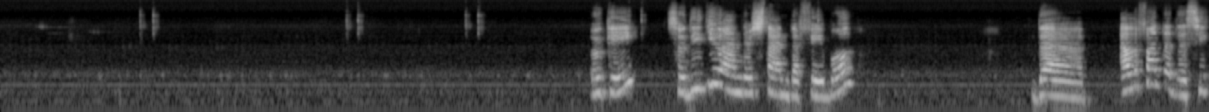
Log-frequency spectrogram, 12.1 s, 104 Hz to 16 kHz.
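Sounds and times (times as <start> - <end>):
room noise: 0.0 - 12.0
faint sharp clicks: 1.4 - 1.7, 3.4 - 3.7, 4.6 - 4.9
woman speaking: 5.9 - 8.6, 10.3 - 12.0.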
